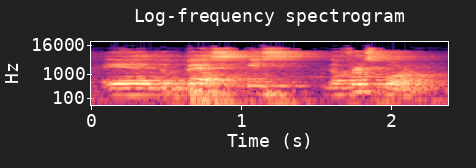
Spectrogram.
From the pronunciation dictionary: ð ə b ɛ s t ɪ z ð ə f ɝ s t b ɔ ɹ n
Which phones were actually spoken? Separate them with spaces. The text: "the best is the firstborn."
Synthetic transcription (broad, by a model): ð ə b ɛ s t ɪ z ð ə f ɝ s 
